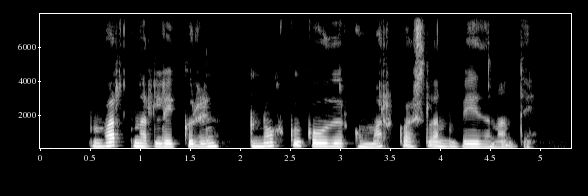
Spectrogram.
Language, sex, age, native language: Icelandic, female, 20-29, Icelandic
